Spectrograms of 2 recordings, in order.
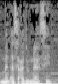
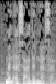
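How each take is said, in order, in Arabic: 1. تُقال كسؤال. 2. تُقال كجملة خبرية. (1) "هذا السؤال" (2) "والإجابة"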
